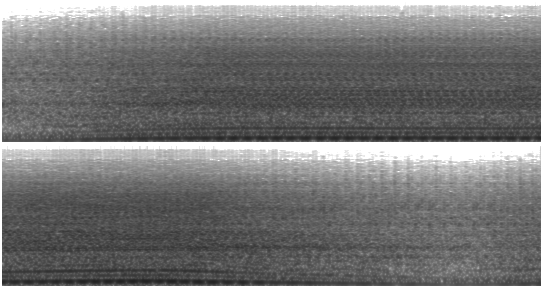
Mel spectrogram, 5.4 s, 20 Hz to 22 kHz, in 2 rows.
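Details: 1953 Sunbeam Alpine Mk 1, restored, microphone in the engine bay: steady, even idle with a smooth low beat, no knocks, ticks or exhaust puffing. Normal healthy idle.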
